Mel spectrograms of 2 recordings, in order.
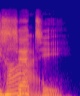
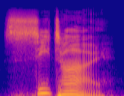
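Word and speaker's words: Tau Ceti: stars tau seti city i say seti i do too see thai okay it really hurts my ears every time you say seti okay sorry didn't mean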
